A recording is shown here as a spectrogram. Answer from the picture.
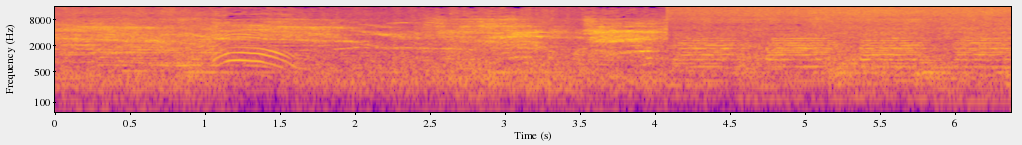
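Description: A rider's voice whooping with a rising-then-falling pitch over loud rushing noise on a boat ride heading into its drop. About four seconds in, an abrupt cut to steady droning music.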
